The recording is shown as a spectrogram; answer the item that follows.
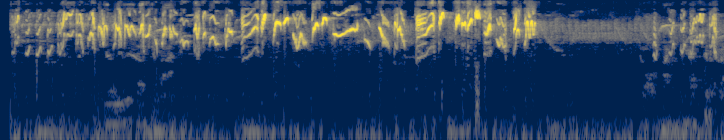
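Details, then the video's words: Pleci Baduy white-eye pouring out a fast, high, twittering song of tightly packed warbled notes for about seven seconds, then a short pause before it resumes; a faint low hum runs underneath. "Pleci Mana Yang Tidak Merespon Mendengarkan Suara Pleci Baduy"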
